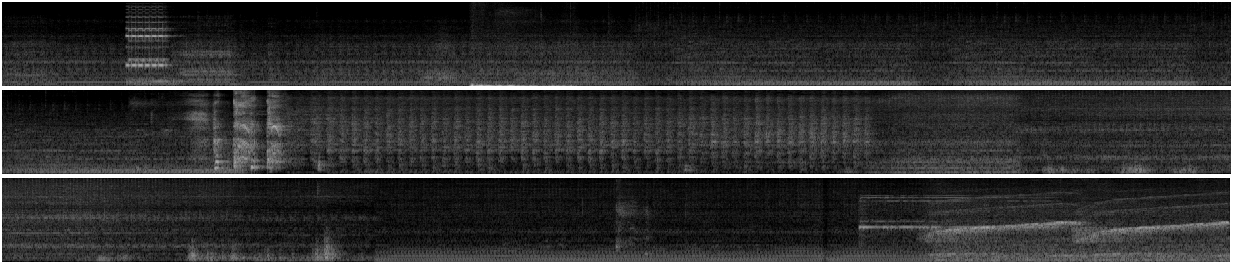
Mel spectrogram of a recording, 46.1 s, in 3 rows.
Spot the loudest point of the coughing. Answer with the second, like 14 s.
18 s.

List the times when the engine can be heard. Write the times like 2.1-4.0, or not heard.
0.0-46.0.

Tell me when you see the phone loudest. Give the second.
2 s.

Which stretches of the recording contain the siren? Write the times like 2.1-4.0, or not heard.
42.1-46.0.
